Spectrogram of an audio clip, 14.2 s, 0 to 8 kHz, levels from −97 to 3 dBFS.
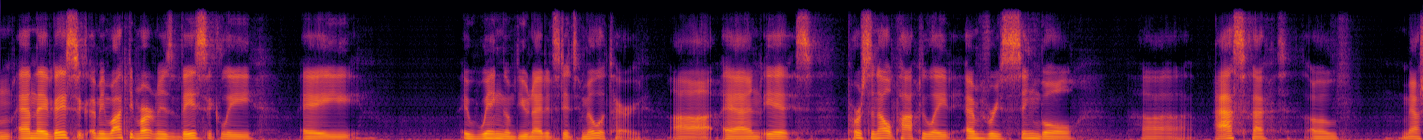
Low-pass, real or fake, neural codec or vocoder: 7.2 kHz; fake; autoencoder, 22.05 kHz, a latent of 192 numbers a frame, VITS, trained on many speakers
